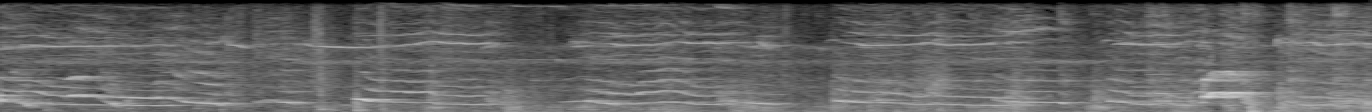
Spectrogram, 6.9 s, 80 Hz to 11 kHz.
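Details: Belgian Malinois puppies aged 8 weeks, one litter, at the start of bite work; drawn-out whines that slide downward in pitch, one after another about every second, with a sharper high yelp near the end.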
